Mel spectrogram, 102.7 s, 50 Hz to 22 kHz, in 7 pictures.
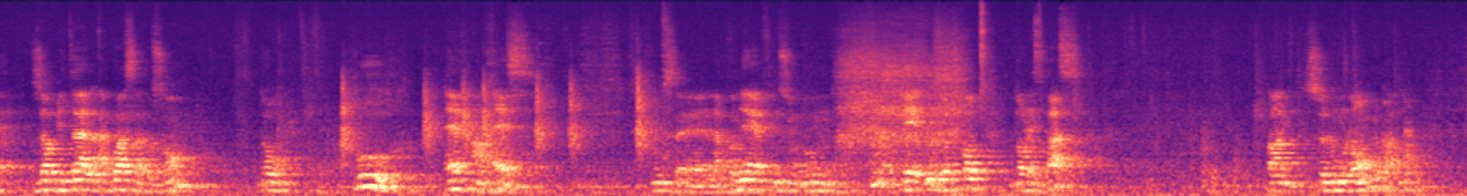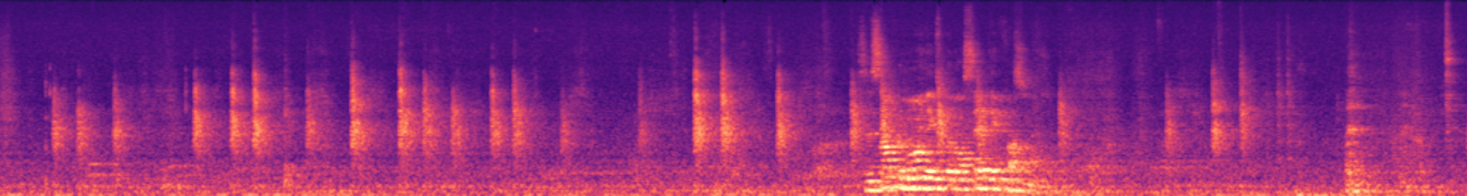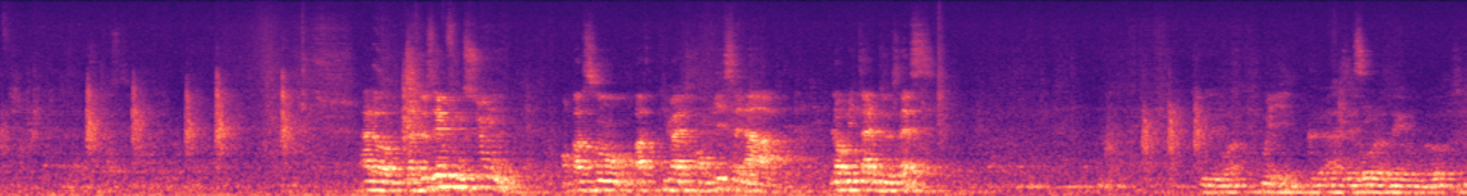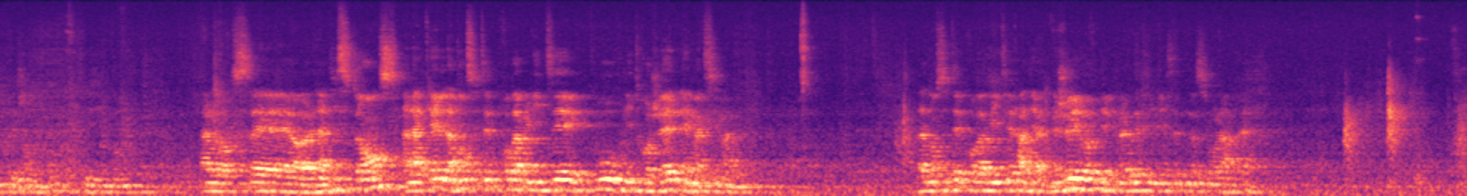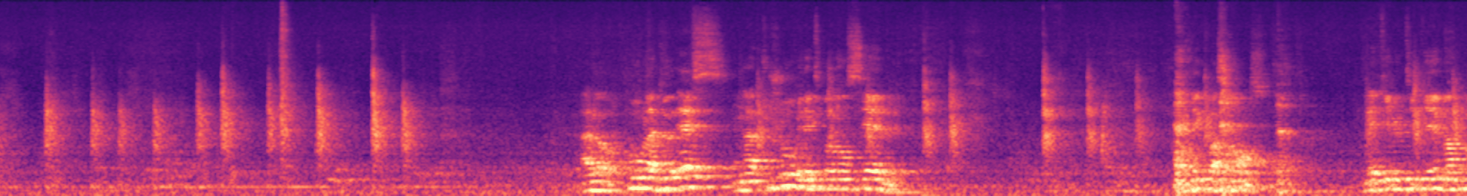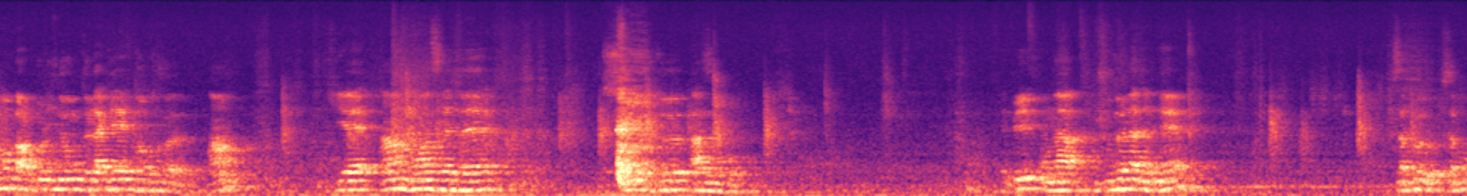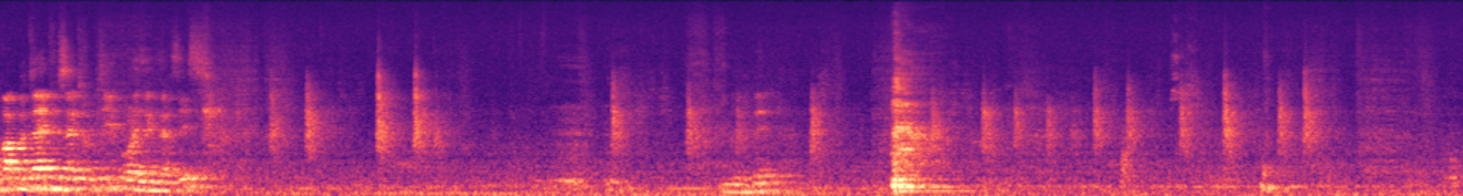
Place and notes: {"title": "Quartier du Biéreau, Ottignies-Louvain-la-Neuve, Belgique - A course of physical science", "date": "2016-03-11 14:35:00", "description": "A course of physical science. It looks like complicate and nobody's joking.", "latitude": "50.67", "longitude": "4.62", "altitude": "137", "timezone": "Europe/Brussels"}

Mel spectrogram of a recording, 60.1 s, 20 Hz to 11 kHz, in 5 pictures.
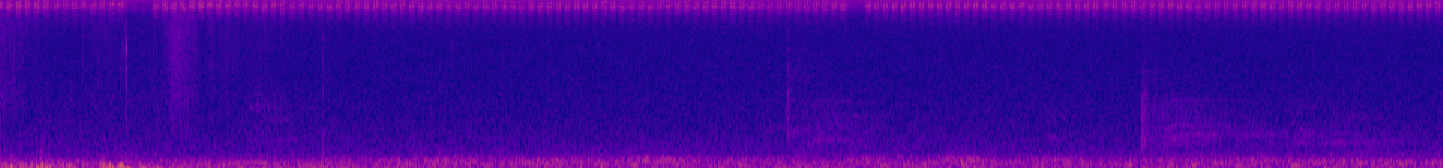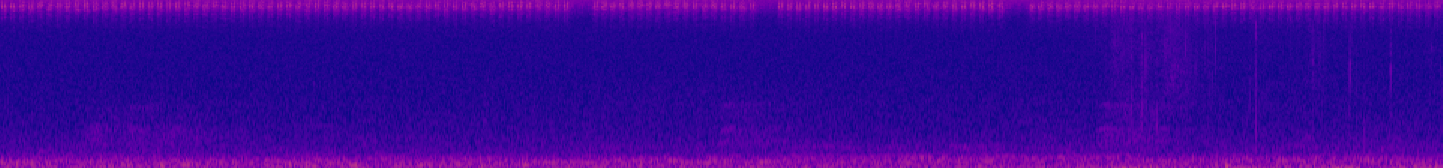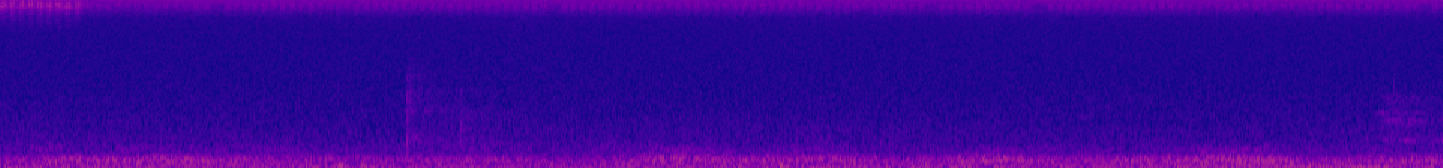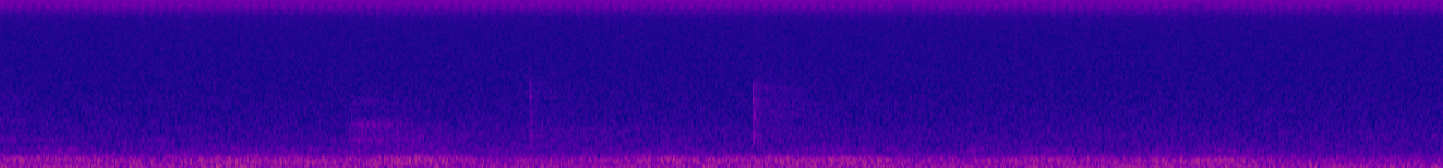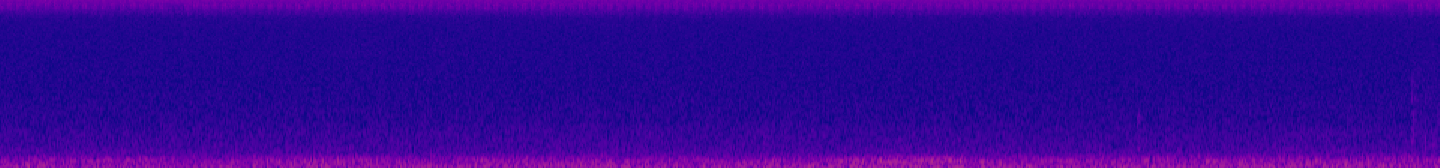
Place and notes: {"title": "Na Grebenu, Maribor, Slovenia - corners for one minute", "date": "2012-08-25 20:43:00", "description": "one minute for this corner: Na Grebenu 8", "latitude": "46.58", "longitude": "15.64", "altitude": "345", "timezone": "Europe/Ljubljana"}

